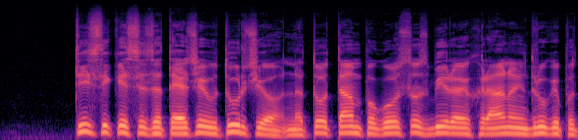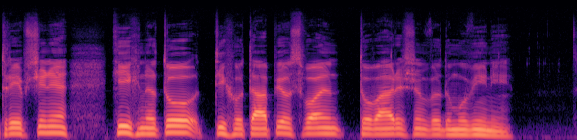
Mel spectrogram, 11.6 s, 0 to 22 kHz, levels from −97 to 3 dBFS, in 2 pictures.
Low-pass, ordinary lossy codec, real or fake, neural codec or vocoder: 19.8 kHz; none; real; none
